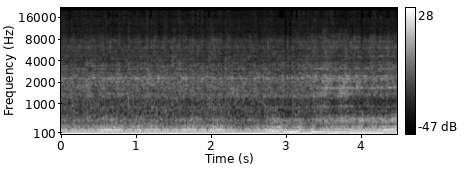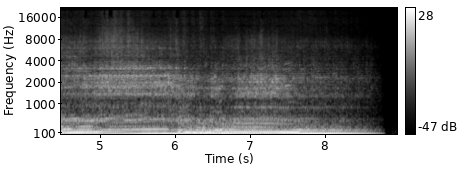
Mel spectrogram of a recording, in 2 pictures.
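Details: 1992 Saab 900 2.1 non-turbo with a newly welded exhaust: loud deep unmuffled startup and blips with a light metallic rattle from an exhaust hanger not yet adjusted.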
